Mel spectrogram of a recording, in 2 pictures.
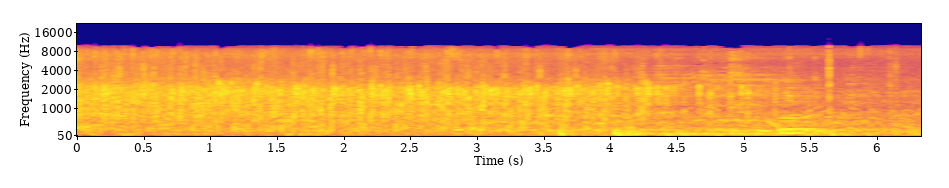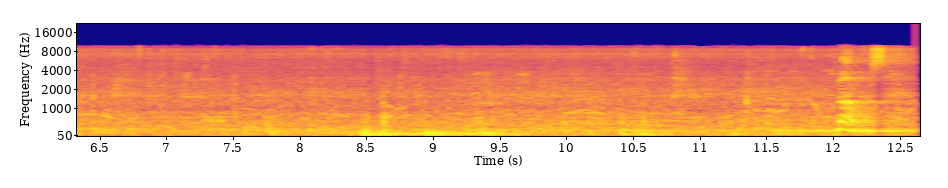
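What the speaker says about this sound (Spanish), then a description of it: "Un aplauso, por favor, muy grande." Audience applause at a live folk music show, a dense burst of clapping for the first few seconds that then thins out, followed by scattered sounds and a voice speaking.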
